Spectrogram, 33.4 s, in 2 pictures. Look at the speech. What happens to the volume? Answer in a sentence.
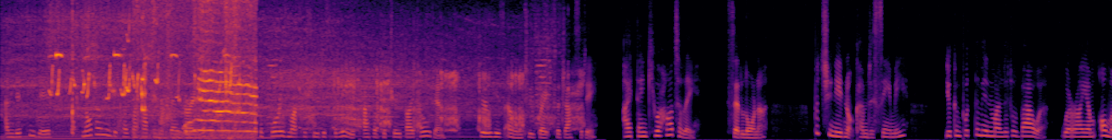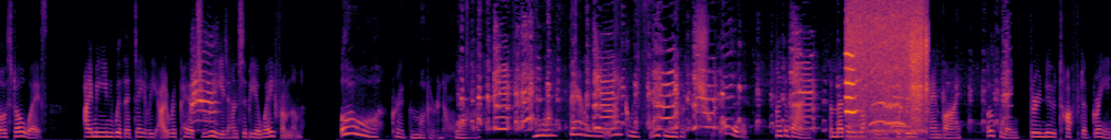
The volume of the speech stays about the same.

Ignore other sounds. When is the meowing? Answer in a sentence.
The meowing can be heard from 1.9 to 3.9 s, from 19.5 to 20.0 s and from 29.4 to 30.6 s.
